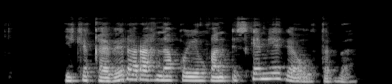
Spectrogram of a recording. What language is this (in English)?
Bashkir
